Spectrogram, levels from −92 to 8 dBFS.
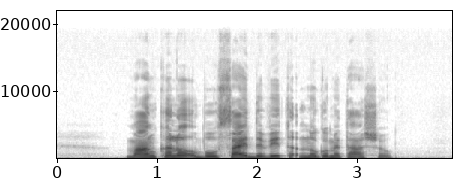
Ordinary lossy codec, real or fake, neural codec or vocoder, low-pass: none; fake; vocoder, 48 kHz, 128 mel bands, Vocos; 19.8 kHz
